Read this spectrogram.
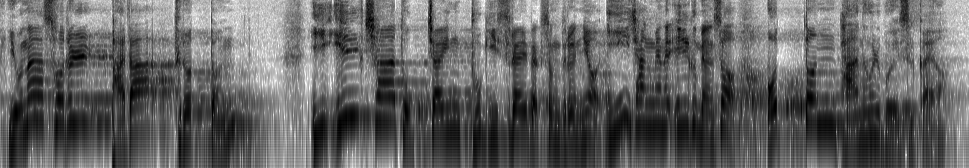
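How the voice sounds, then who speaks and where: High-voiced man preaching in an echoey hall. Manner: animated, acts out quoted voices, drops to whispers. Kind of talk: expository sermon. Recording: echoey hall with long reverb.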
